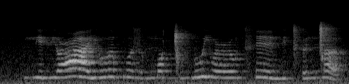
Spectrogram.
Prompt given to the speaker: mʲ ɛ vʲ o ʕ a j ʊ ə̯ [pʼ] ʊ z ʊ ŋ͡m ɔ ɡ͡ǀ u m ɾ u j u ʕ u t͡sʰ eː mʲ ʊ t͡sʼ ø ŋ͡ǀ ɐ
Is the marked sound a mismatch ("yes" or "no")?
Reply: yes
